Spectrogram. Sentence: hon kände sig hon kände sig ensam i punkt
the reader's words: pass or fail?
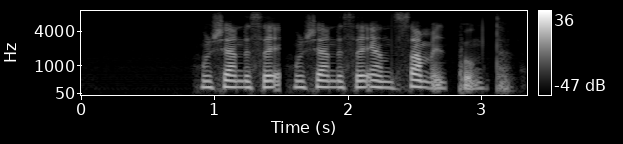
pass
